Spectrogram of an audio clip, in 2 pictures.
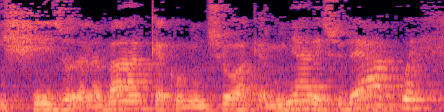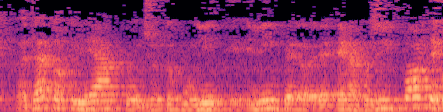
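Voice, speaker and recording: A man giving an informal homily, conversational and lively, acting out the voices of the people in the story. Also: mid-range voice, slight background noise. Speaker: preacher. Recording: echoey room.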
